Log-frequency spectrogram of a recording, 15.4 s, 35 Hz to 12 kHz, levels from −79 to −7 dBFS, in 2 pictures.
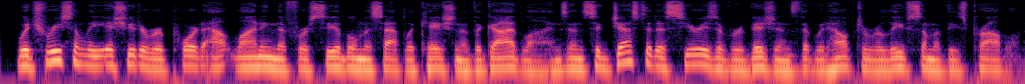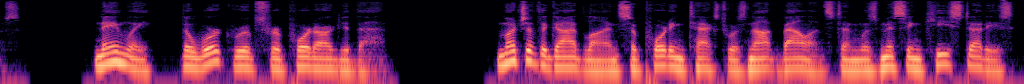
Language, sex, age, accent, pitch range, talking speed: English, male, 50-69, American, 90-115 Hz, 185 wpm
